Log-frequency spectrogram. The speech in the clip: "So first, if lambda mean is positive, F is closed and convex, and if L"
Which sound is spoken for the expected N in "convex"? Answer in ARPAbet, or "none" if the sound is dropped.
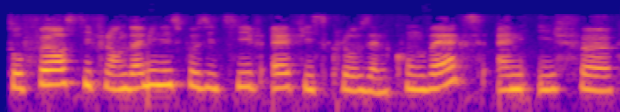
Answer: none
